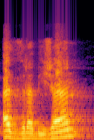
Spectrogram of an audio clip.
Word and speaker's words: أذربيجان: قال أن أنس بن مالك حدثه أن حذيفة بن اليمان قدم على عثمان وكان يغازي أهل الشام في فتح أرمينيا وأذربيجان، وأذربيجان تنطق هكذا أذربيجان وأذربيجان وأذربيجان، نقول أذربيجان بتسكين الذال معجمة وفتح الراء أذربيجان، وننطقها كذلك أذربيجان بفتح الهمزة والذال معجمة وتسكين الراء أذربيجان مع أهل العراق.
